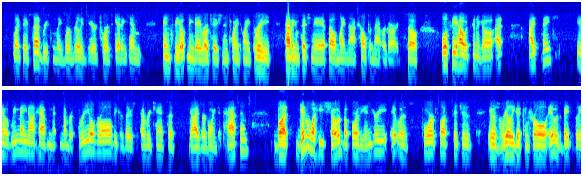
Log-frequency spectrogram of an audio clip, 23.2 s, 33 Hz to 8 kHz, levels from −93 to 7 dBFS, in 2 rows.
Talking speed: 210 wpm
